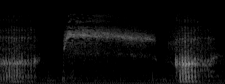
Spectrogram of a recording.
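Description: Relaxed snoring with no voices, presented as the happy snores of the biblical Boaz: a rough exhale, then a long whistling intake of breath, followed by another snuffling breath out.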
